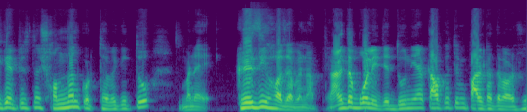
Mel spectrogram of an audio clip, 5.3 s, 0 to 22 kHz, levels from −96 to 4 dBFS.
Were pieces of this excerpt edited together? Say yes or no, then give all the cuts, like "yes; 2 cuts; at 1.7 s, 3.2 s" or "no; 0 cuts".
yes; 1 cut; at 3.2 s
